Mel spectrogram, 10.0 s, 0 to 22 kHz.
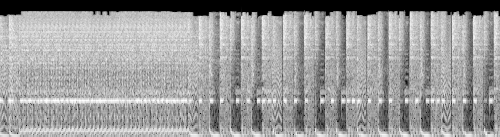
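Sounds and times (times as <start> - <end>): high-pitched synth tone: 0.0 - 4.2
buzzing low synth drone: 0.0 - 8.0.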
